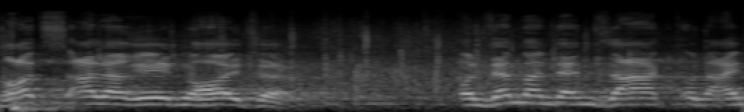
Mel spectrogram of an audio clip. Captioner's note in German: Beifall bei Abgeordneten der SPD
